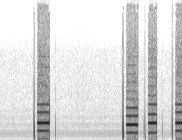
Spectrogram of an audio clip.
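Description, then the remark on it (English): Loud touch-tone keypad beeps as an area code and phone number are dialed to place a prepaid-card call: a single tone, a pause of over a second, then three quick tones in a row. No voices are present. “Please enter the area code and phone number you wish to call.”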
